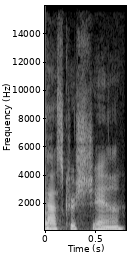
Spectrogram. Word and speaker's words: Pass Christian: Past Christian. Very rough name for me. It's the Cajun pronunciation of Christian.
